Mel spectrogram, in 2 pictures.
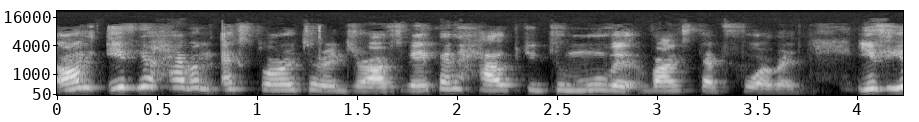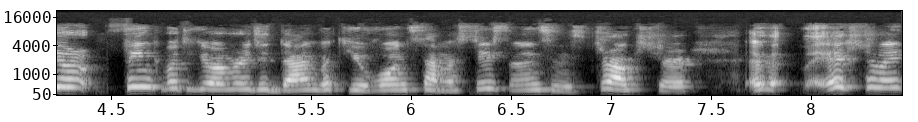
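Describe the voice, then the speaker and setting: Speaking at a fairly quick pace, a woman with a Russian accent uses a high pitch that swings very widely. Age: young, about 18 to 19. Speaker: university student. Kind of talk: interview. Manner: halting, frequent hesitations.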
